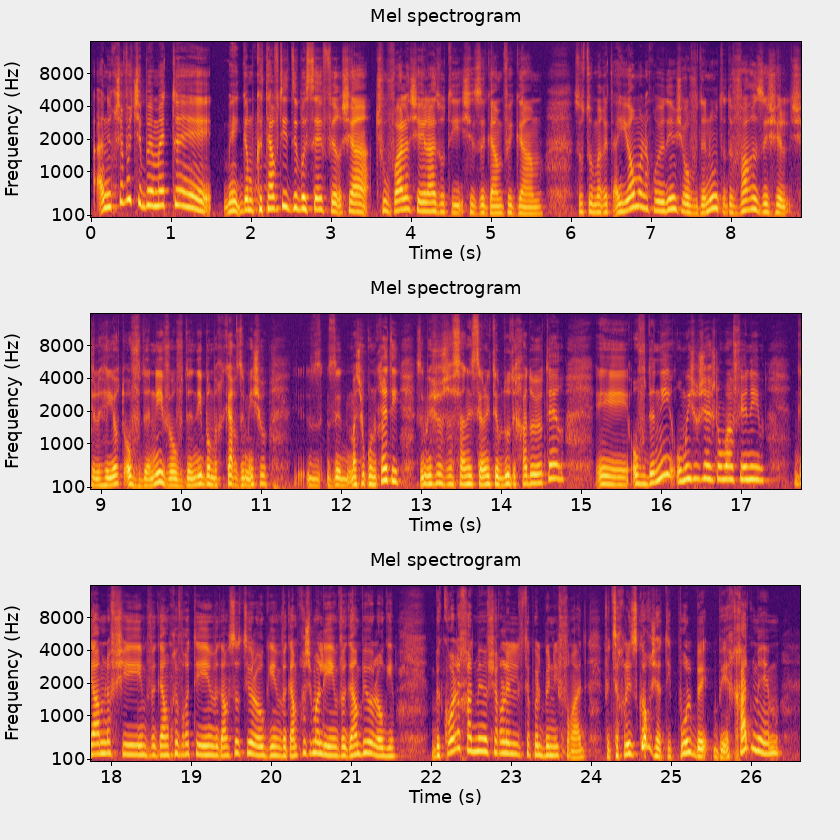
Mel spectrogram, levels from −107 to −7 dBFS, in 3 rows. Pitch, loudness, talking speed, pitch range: 185 Hz, -19 LUFS, 160 wpm, 165-230 Hz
